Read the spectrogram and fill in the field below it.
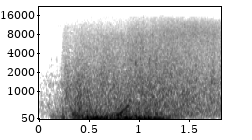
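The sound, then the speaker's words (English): A glowing figure bursts up through a surface of golden water with a sudden, loud splash, followed by a heavy rushing, churning wash of water that lingers for over a second. “The guards shielded their eyes as they heard something burst through the surface of the water.”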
